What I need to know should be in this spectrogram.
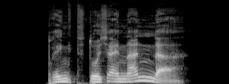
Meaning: inflection of durcheinanderbringen: 1. third-person singular present 2. second-person plural present 3. plural imperative
- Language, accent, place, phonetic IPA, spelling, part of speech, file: German, Germany, Berlin, [ˌbʁɪŋt dʊʁçʔaɪ̯ˈnandɐ], bringt durcheinander, verb, De-bringt durcheinander.ogg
